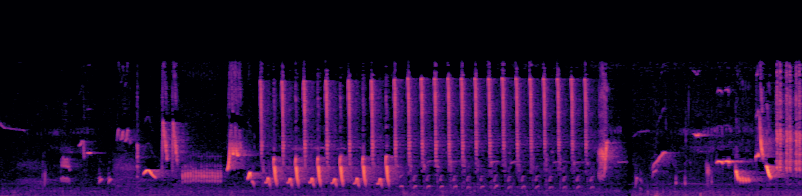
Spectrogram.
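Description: Birds calling: a few short chirps, then a fast, even run of sharp repeated notes, about eight a second, for three to four seconds, followed by more scattered chirps.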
